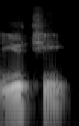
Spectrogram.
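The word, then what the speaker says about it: Yuqi: is uh yuchi uh Yuki is is why you Qi but you know so people call her Yuki but are in in Chinese is pronounced yuchi and there's a girl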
